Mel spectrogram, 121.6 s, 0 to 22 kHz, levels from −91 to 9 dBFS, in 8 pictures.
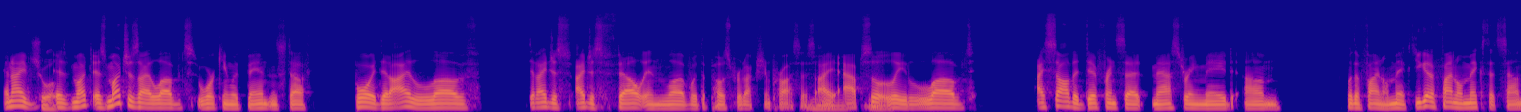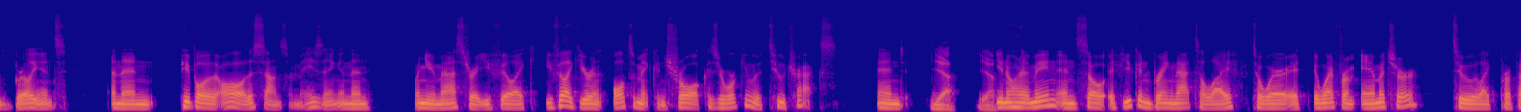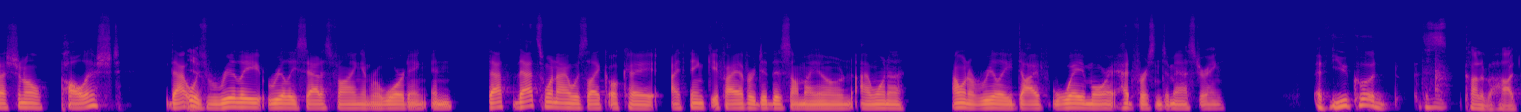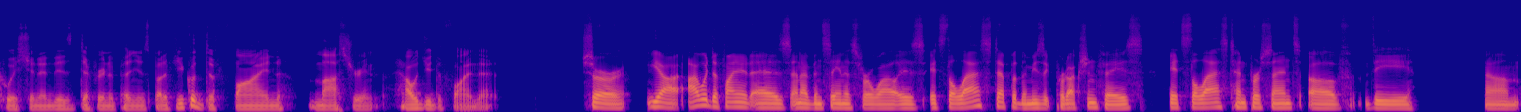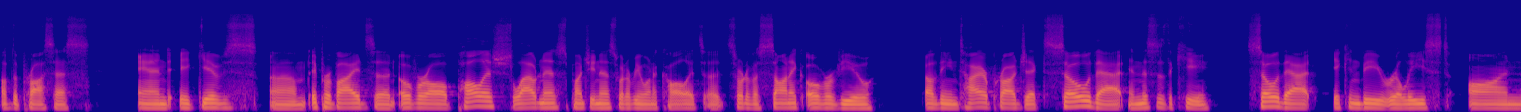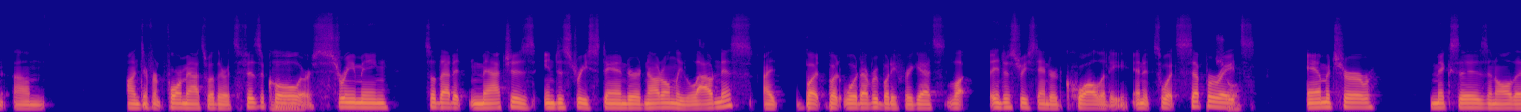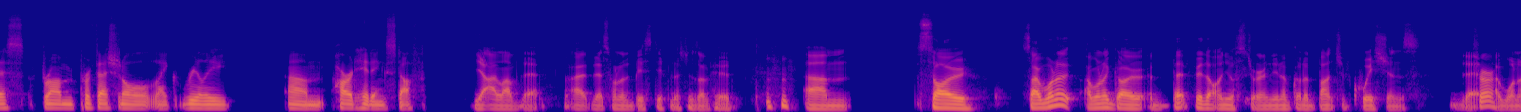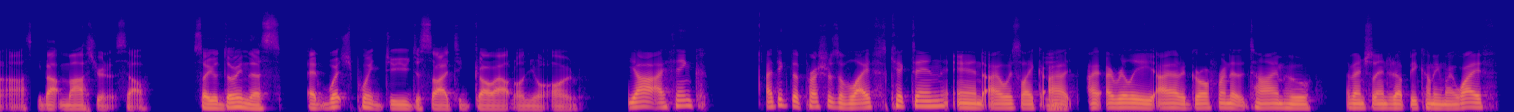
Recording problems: muffled; very; fading above 2 kHz

